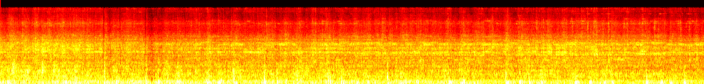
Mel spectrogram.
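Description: Passenger train coach running at speed, heard from inside the coach: a steady rumble and rattle with frequent irregular clicks and knocks from the wheels on the rails.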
